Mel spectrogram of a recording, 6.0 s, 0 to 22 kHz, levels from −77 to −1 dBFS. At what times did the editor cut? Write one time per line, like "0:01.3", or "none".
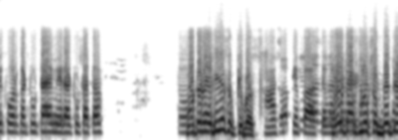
none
